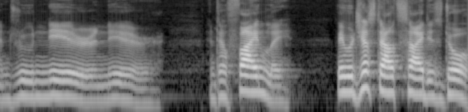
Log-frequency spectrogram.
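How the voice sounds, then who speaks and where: With an unremarkable speaking voice, a man talks at a fairly slow pace in a fairly high pitch, with ordinary pitch variation and big swings in loudness. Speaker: storyteller. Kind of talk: theatrical ghost story performance.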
